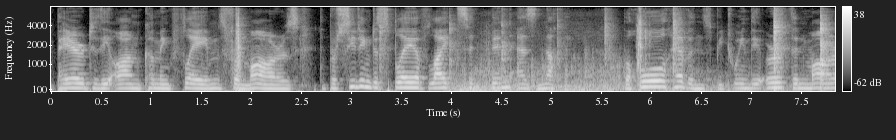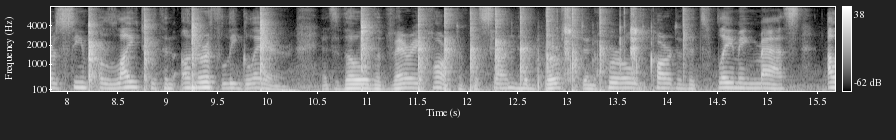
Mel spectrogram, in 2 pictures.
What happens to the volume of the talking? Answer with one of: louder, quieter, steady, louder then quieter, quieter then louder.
steady.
